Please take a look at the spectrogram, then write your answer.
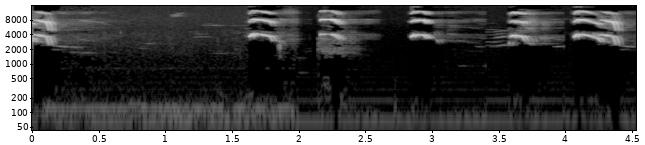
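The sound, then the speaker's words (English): Otter, a semi-aquatic animal, squeaks: five short, very high-pitched chirps in a steady series, each a sharp bright burst with a faint low hum in the background early on. No one speaks. “Well, that very high-pitched squeak is coming from an otter.”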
